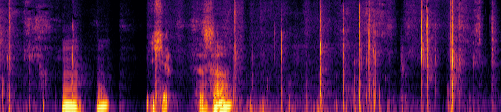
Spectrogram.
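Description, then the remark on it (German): A narrow, bulging envelope of high-quality paper is torn open with a finger, a run of short, crisp ripping and crinkling bursts following a few spoken words at the start. “Ich reiße jetzt hier also einen schmalen Umschlag auf, also einen schmalen, bauchigen Umschlag.”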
